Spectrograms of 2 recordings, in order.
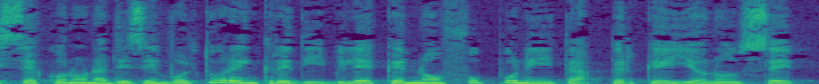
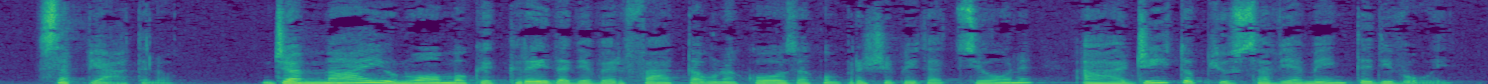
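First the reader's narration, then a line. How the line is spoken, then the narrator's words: Low voice. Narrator (Italian): a bassa voce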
